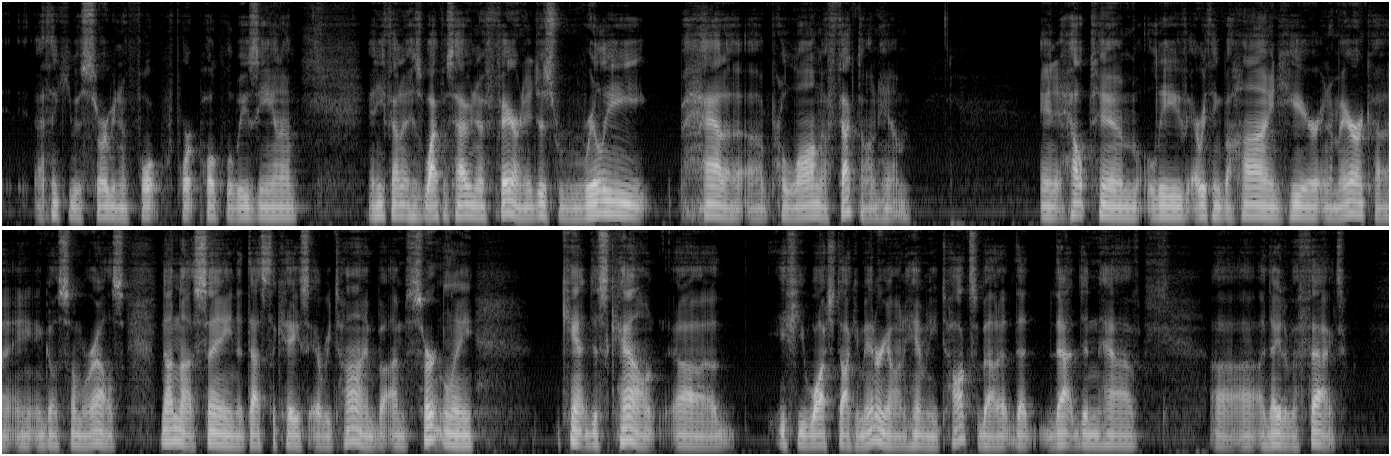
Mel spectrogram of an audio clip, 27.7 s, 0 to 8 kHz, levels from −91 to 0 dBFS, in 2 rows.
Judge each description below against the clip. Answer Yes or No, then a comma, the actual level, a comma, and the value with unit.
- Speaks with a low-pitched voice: Yes, very low, 90 Hz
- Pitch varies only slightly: Yes, narrow, 2.3 semitones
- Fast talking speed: No, average, 175 wpm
